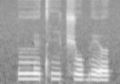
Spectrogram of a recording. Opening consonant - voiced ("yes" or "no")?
yes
